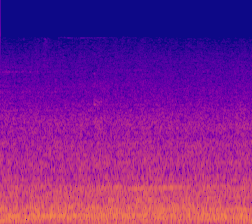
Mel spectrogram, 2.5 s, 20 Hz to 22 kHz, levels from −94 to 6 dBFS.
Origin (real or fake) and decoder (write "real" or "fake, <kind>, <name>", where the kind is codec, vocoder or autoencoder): real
